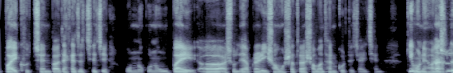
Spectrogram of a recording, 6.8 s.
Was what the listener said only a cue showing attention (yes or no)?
no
